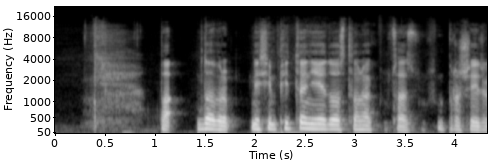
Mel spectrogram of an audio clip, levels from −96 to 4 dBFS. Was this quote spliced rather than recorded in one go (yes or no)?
no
